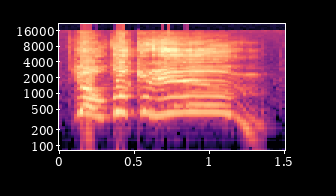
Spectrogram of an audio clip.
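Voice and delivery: slow, high, loud holler; incredulous yell. Real, not acted. Gamer yelling about who he targets, incredulous holler. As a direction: holler it, stretched out in frustration.

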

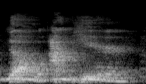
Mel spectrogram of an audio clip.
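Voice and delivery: loud, drawn-out declaration; mock-heroic and slow; emphatic announcement. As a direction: take over the room with it. Announces herself, taking control.

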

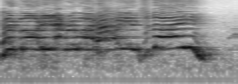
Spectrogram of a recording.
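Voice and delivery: put-on high, bright children's entertainer greeting; big cheery call to a crowd of kids; kids party magician.

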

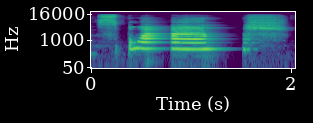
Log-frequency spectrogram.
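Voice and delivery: high, drawn-out splash with long hiss; big splash. A narrator's reading. Froggy hits the pond, high long splash. Narrated sound of hitting pond.

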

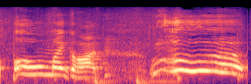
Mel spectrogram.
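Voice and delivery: high, acted-out recoil from a hug; hammed-up disgust, pitch leaping up; mock exasperation. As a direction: squirm away with a high groan. Acts recoiling from mother's hug.

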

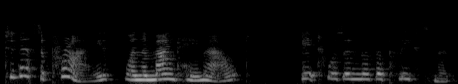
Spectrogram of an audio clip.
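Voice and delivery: ordinary delivery

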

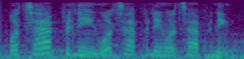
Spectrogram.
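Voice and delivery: high, small, rapid-fire questions; anxious. Real, not acted. Player lost in a strange scene, anxious questioning.

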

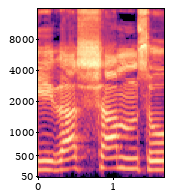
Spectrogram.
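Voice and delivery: ই জাস Shamsu drawn out slowly, each syllable held; slow teaching demo of ই জাস Shamsu. Shown as a demonstration. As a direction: spell it out slowly for students. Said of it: "আবার".

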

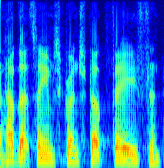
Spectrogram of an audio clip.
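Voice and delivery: ordinary delivery

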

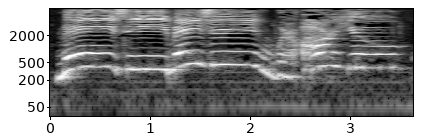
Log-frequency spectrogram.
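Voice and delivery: high singsong call, stretched out. A narrator's reading. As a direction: call for a lost friend in long, high notes. Max calls for his missing friend.

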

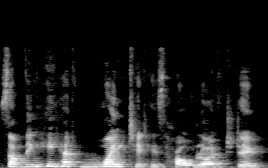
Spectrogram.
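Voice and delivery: usual speaking voice

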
